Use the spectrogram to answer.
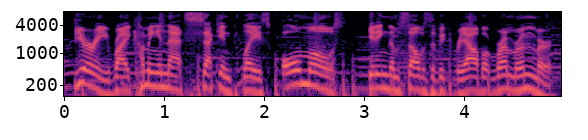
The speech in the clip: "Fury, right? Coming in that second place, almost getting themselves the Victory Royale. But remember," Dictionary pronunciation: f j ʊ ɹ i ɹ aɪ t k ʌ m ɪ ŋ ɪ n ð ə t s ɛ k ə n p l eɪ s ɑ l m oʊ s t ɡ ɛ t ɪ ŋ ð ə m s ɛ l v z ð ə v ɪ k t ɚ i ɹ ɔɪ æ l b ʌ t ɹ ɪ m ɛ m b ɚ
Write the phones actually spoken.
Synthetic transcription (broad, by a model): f j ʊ ɹ i ɹ aɪ t k ʌ m ɪ ŋ ɪ n ð ə t s ɛ k ə n p l eɪ s ɑ l m oʊ s t ɡ ɛ t ɪ ŋ ð ə m s ɛ l v z ð ə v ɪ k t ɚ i ɹ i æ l b ʌ t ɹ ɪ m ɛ m b ɚ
